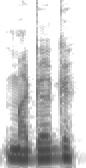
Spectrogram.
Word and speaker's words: Magog: Magog.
